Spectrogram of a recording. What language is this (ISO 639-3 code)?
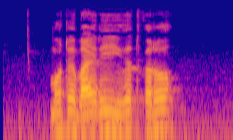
gig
